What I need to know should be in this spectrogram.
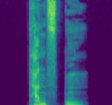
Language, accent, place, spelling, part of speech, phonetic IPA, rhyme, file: German, Germany, Berlin, tanzten, verb, [ˈtant͡stn̩], -ant͡stn̩, De-tanzten.ogg
- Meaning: inflection of tanzen: 1. first/third-person plural preterite 2. first/third-person plural subjunctive II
